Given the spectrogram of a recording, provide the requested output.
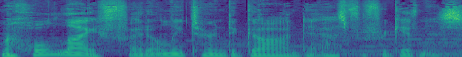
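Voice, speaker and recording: A man is speaking. Music plays in the background. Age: 40s. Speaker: recovering addict, church member. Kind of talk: personal testimony narration. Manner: earnest, reflective.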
